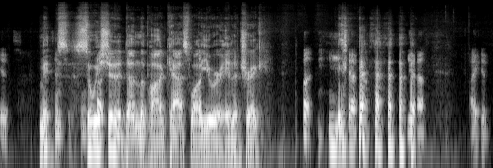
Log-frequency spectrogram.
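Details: Adult male speaker; typical speech.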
